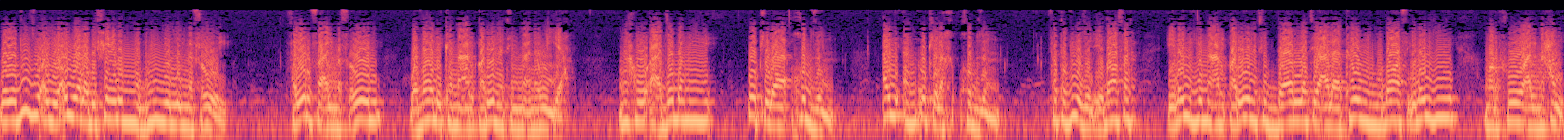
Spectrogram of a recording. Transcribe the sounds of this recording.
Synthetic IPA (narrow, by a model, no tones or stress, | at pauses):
wajad͡ʒuːzʔanjʊʔajːalabɪfɪʕlɪmabnɪjːlɪlmafʕuːl | fajʊɾˤfaʕalmafʕuːl | waðaːlɪkamaʕalqɑɾiːnalmaʕnawɪjːa̰ | naħwʔa̰ʕd͡ʒabaniː | ʔʊkɪlaxʊbzn | ʔajʔanʔʊkɪlaxʊbzʊn | fat̪ad͡ʒuːzalʔɨ̰d̪ˤɑːfa | ʔɪlajɦɪmaʕalqɑɾiːnad̪ːaːlːaʕalaːkawnalmʊd̪ˤɑːfʔɪlajɦɪ | mɑɾˤfuːʕalmaħalː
